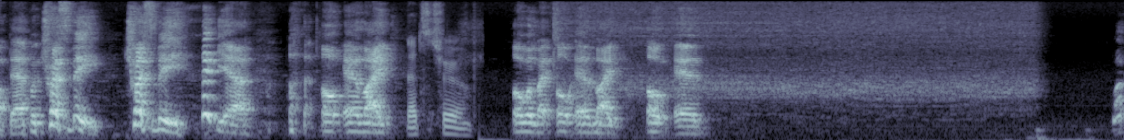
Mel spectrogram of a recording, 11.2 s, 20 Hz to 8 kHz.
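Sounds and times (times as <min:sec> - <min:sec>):
speech: 0:00.1 - 0:07.2
aerosol air freshener being sprayed: 0:05.6 - 0:10.5.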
